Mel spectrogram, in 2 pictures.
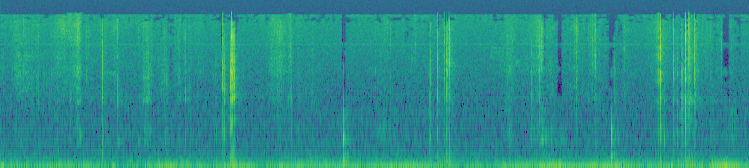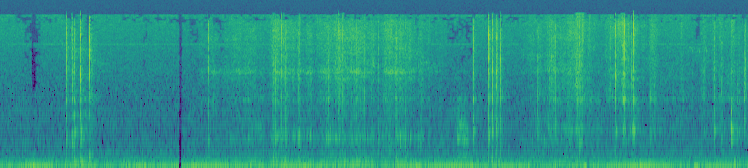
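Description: Fingernails tap and scratch the ribbed sides of a small, empty, clear plastic water bottle held upside down with its green cap at the bottom. Quiet, crisp clicks and scraping rasps repeat through the clip, with short hollow ticks that die away quickly over a steady low rumble.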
